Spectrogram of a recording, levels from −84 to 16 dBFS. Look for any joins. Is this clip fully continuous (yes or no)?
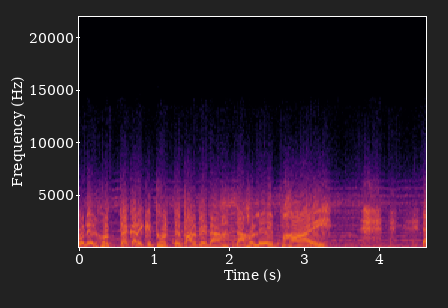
no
